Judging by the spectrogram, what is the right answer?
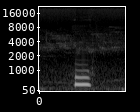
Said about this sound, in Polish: od marca do kwietnia można usłyszeć pochukiwanie, takie monotonne, niezbyt głośne, nie rzuca się w uszy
